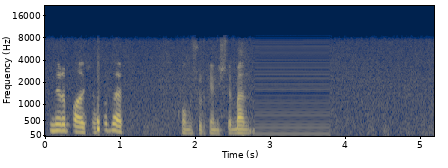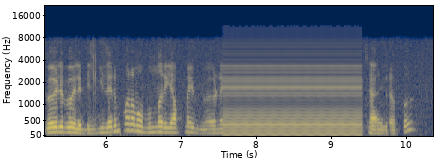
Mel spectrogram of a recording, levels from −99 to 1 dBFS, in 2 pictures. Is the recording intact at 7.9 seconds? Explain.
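No. At 7.9 s the clip is inside a system hang loop running from 7.56 to 9.42 s. The host or driver stalled while the audio hardware kept replaying the same ring buffer, so a single 10.67 ms fragment, which fits a 512-sample buffer, repeats back to back. With a loop that short, the repetition fuses into a steady buzz at about 93.8 Hz instead of a stutter, and roughly two seconds of the real signal never arrives.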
